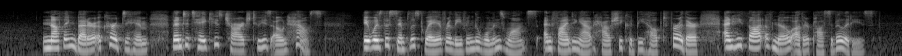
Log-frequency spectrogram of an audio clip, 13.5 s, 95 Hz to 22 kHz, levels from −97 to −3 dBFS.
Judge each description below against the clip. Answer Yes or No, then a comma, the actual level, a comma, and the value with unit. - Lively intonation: Yes, wide, 7.0 semitones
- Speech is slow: No, average, 175 wpm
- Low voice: No, medium, 185 Hz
